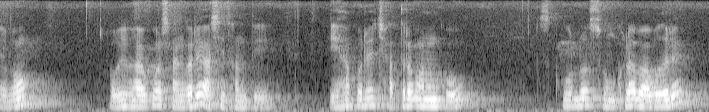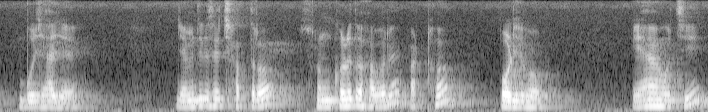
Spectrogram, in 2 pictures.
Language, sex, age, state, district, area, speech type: Odia, male, 45-60, Odisha, Boudh, rural, spontaneous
